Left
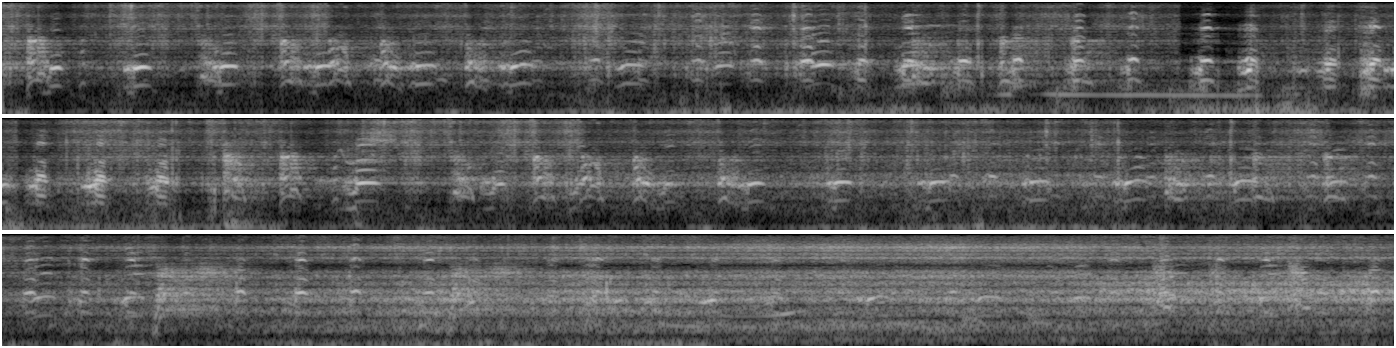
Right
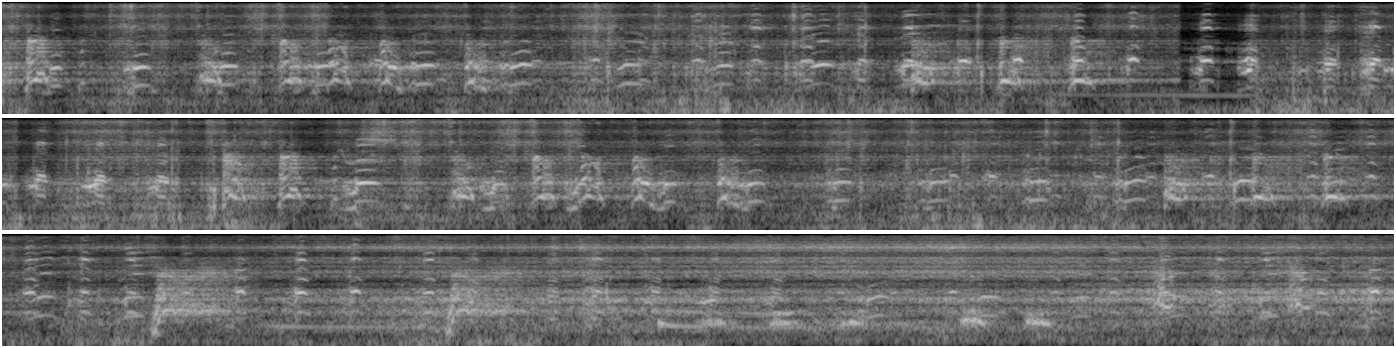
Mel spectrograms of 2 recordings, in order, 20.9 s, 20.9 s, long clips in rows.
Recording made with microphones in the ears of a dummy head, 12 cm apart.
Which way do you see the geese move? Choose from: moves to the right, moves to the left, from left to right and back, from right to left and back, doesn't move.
from right to left and back.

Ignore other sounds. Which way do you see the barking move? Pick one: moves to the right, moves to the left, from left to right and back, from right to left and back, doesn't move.
doesn't move.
